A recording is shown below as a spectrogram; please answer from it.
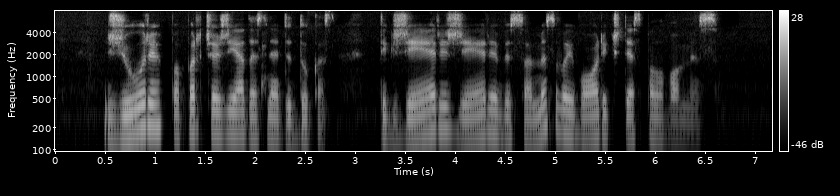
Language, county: Lithuanian, Alytus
